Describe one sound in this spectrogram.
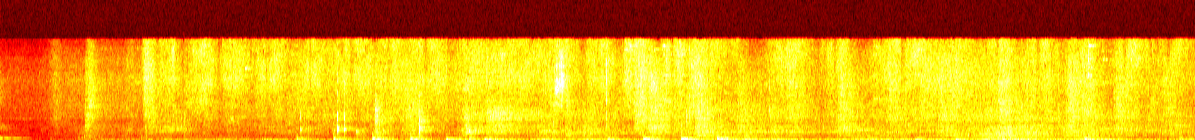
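A duster rubs and scrubs across a board.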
